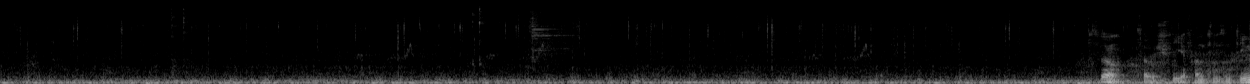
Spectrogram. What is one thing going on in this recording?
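Soft menu clicks sound now and then.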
